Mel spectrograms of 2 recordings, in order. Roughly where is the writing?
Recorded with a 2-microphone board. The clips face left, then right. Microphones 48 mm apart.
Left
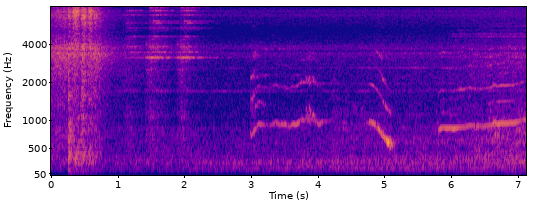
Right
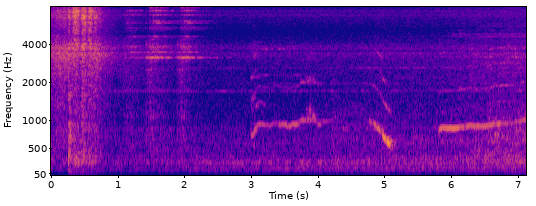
Left.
